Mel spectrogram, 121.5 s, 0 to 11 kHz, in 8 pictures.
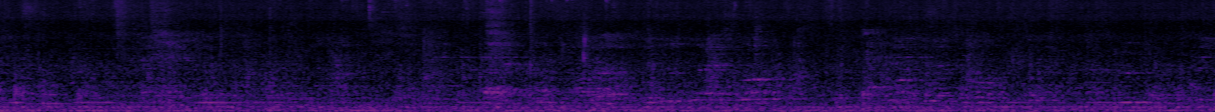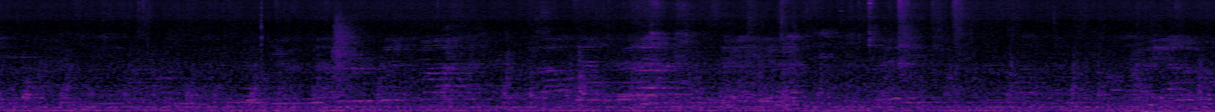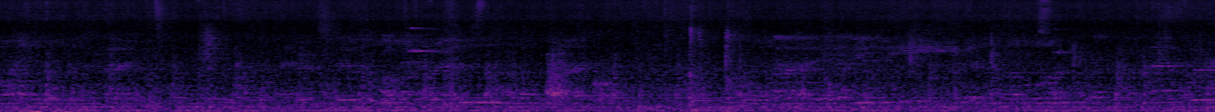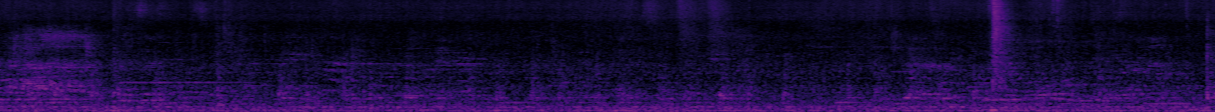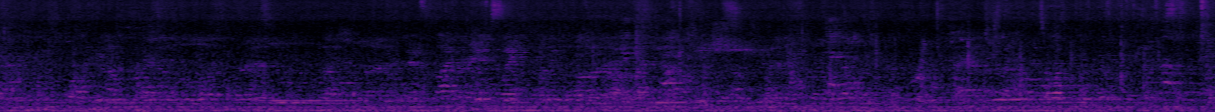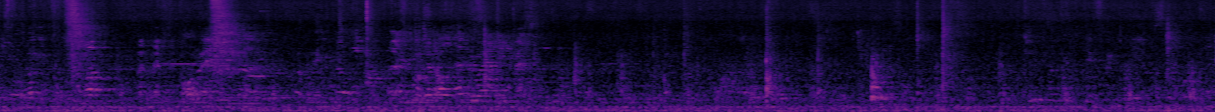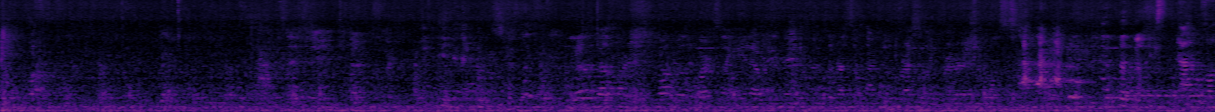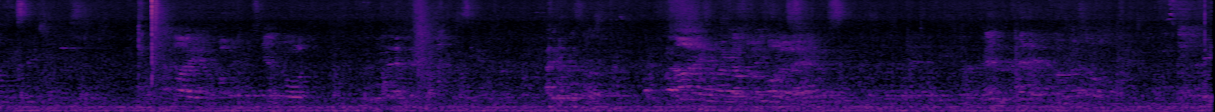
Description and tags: Inside Store 2
A recording of inside a store at night.
field-recording, inside, night, people, store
